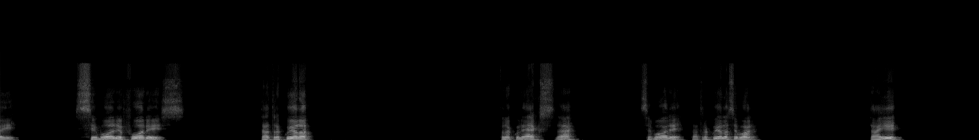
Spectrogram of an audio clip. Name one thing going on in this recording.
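A man talks with animation into a close microphone, with pauses.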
